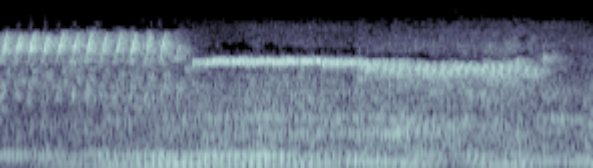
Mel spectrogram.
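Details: Canary singing in good form: a rapid run of bright, evenly pulsed notes for about a second, then a long, level, piercing whistle held steadily before easing into buzzy trills.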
